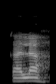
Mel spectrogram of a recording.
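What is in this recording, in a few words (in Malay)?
"kalah", Malay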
